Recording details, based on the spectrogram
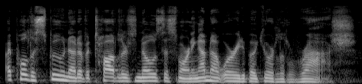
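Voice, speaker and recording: An actress playing a brisk, no-nonsense royal physician with a wry, matter-of-fact manner in a comedic audio drama. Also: female voice, sits low, expressive. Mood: dry, brisk.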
